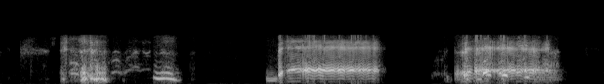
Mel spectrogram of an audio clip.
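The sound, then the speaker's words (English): Sheep bleating in three loud, wavering calls. The first is broken into short pieces; the later two are long and steady, with clear silent gaps between them. “some people count sheep, some people chase sheep.”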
